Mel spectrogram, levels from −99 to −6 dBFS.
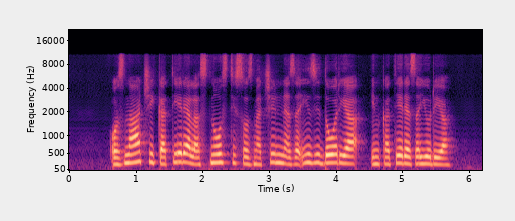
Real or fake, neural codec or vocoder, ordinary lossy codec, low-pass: fake; codec, 24 kHz, 0.9 kbps, DualCodec; none; 10.8 kHz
